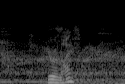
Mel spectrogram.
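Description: A man asks a short question in a low voice.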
